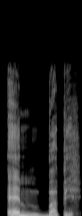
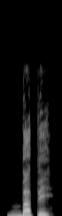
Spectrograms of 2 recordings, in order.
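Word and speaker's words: Mbappé: Pourquoi les gens ils aiment toujours dire Mappé ? Oui. Ah oui oui. Bppé il est à moitié camerounais, à moitié algérien. Au Cameroun on prononce pas le M. C'est Kyan Bappé.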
